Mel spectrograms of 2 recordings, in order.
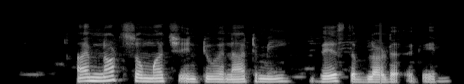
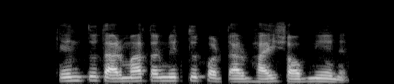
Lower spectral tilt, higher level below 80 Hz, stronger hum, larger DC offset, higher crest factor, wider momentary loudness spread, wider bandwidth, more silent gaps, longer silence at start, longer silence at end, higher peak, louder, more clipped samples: first, -9 dB/octave vs -7.5 dB/octave; first, -54 dBFS vs -60 dBFS; neither; neither; about the same, 16 dB vs 16 dB; about the same, 9 LU vs 7 LU; about the same, 7.2 kHz vs 7.2 kHz; neither; first, 0.75 s vs 0.6 s; second, 0.15 s vs 0.5 s; about the same, -2 dBFS vs -2 dBFS; about the same, -17 LUFS vs -17 LUFS; neither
